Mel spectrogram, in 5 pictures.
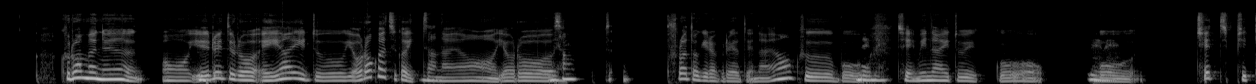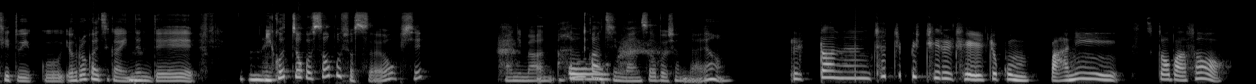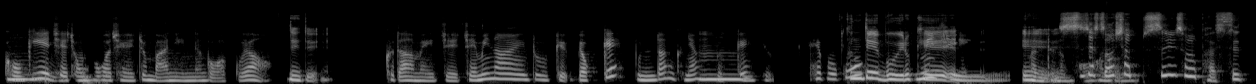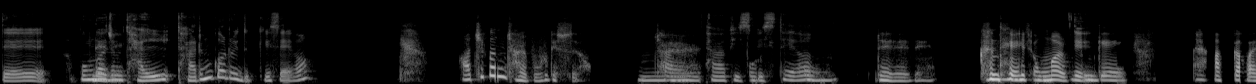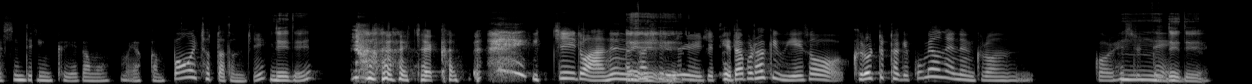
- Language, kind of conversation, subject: Korean, podcast, 일상에서 AI 도구를 쉽게 활용할 수 있는 팁이 있을까요?
- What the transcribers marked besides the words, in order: other background noise; in English: "product이라고"; tapping; laughing while speaking: "근데"; laugh; laughing while speaking: "이제 약간"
